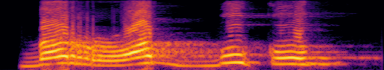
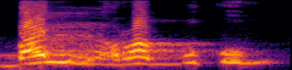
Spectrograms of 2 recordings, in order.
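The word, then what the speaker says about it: بل ربكم: sama Ji barabbukum barabbukum huruf mana yang kita kena baca lam ke ra a ra ra Sebab Dia bersabdu lam tu bertanda apa lam tu bertanda apa tak tahu tanda Apa jawabnya mati tapi matinya tak nampak pada tulisan Kenapa tak nampak Ustaz banyak soal kita ni tuan-tuan lam tu tak nampak mati supaya kita tidak membacanya kalau ditunjukkan mati nanti ada yang baca bal rabbukum nampak risikonya kalau dia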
